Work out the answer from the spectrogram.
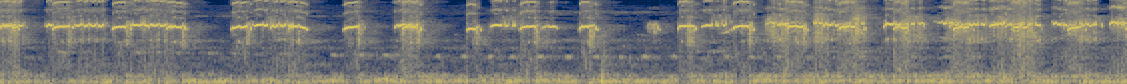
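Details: Slaty-legged crake chick peeping: sharp high squeaky notes in bursts, some doubled, a quieter pause near the middle before the calls resume thick and fast, over a faint low rumble.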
